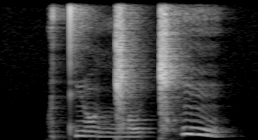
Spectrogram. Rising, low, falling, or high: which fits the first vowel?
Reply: low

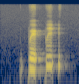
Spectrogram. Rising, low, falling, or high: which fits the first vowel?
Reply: low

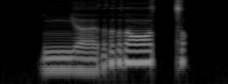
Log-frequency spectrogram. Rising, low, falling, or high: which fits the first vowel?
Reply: low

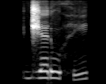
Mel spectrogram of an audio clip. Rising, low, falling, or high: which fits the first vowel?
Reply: high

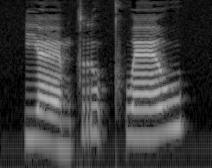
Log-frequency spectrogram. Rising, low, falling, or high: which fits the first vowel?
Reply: low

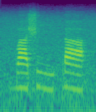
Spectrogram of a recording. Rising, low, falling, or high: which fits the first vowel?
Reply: low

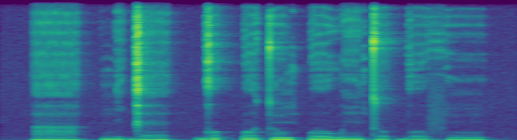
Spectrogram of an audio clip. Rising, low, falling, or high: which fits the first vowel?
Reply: low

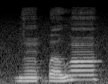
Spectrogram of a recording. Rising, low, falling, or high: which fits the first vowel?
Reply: low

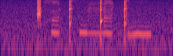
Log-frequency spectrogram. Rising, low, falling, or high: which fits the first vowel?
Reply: high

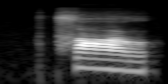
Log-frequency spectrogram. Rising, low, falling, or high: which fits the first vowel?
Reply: falling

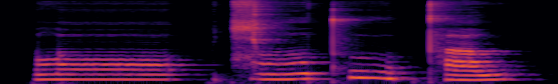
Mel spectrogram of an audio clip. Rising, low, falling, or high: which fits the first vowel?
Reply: low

